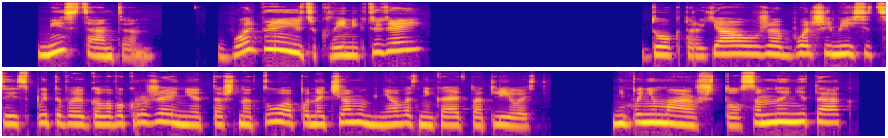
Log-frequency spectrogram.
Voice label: Medical Certified Oral Russian Practice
